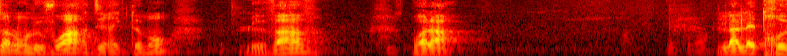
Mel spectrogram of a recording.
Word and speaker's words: ו: Le Vav, voilà.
